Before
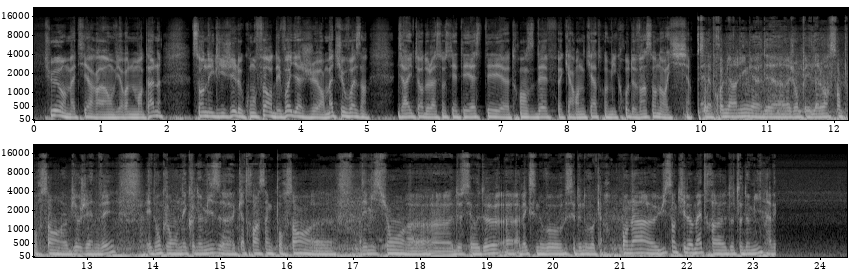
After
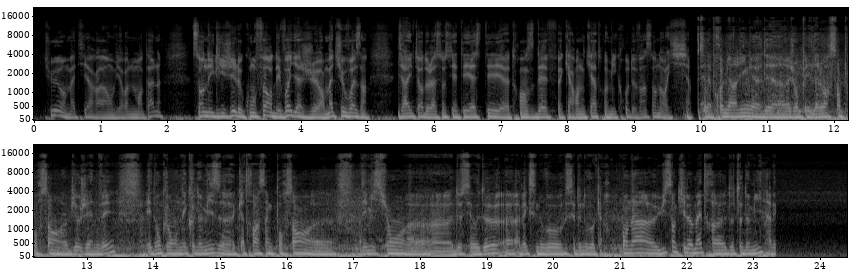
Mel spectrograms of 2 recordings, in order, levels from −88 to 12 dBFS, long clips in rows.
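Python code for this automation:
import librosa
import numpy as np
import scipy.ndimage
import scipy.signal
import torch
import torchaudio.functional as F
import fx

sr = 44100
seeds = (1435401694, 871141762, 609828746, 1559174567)

y = fx.gain(x, sr, db=fx.line((1.92, -19.5), (2.59, -12.5), (8.6, -12.5), (9.12, -19.5), (10.3, -10.0)))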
